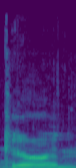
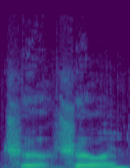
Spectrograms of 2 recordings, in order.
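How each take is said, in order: First: The name begins with a hard k sound. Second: The name begins with an sh sound. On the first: This is the speaker's own way of saying the name. "I pronounce it" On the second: This is how the game says the name. "The game pronounces it"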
